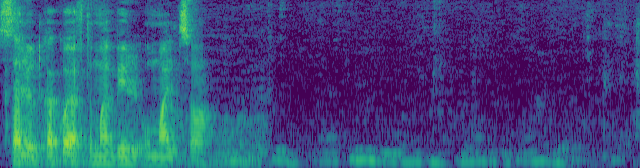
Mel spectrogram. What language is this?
Russian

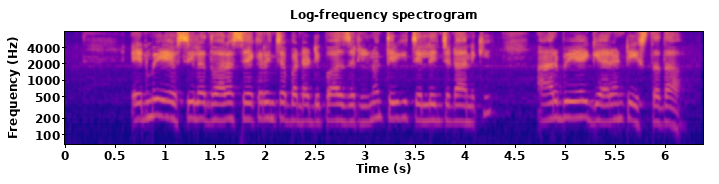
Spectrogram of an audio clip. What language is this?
Telugu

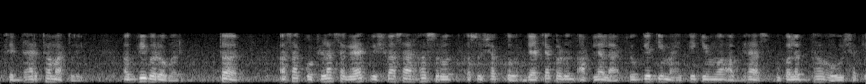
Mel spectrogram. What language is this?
Marathi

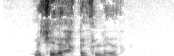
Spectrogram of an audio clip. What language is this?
Kabyle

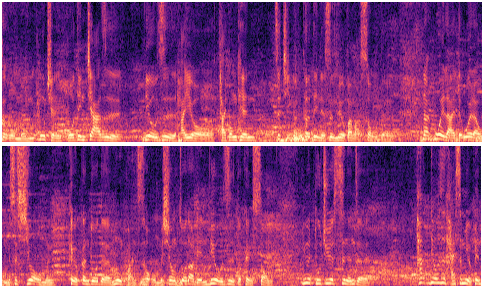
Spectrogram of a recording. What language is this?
Chinese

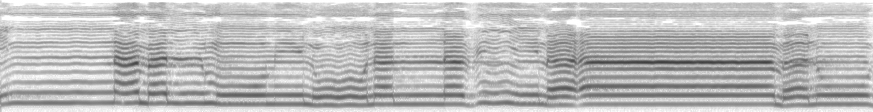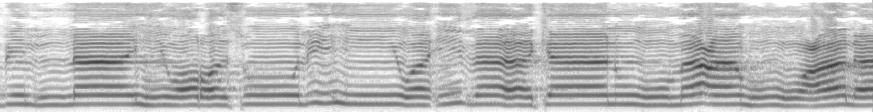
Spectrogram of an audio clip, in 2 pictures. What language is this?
Arabic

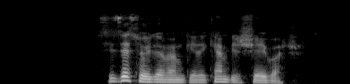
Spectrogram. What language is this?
Turkish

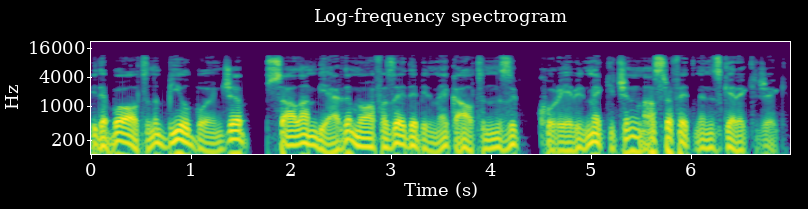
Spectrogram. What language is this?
Turkish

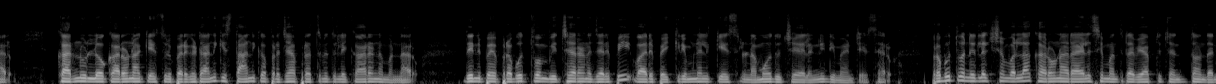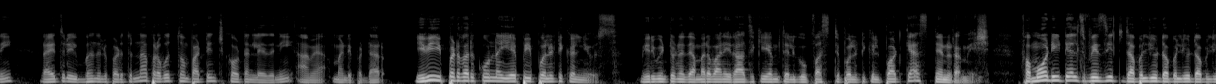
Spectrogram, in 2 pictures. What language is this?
Telugu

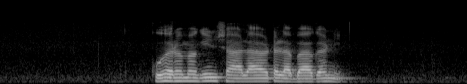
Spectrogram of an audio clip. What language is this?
Sinhala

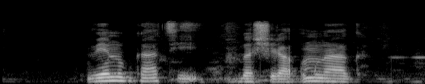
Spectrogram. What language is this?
Kinyarwanda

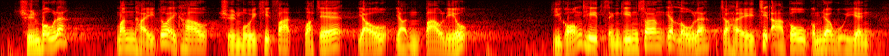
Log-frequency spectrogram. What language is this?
Cantonese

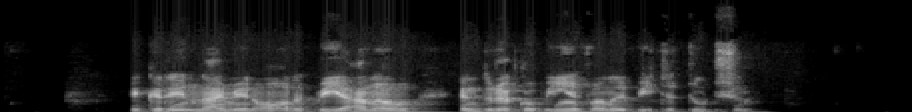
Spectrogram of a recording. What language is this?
Western Frisian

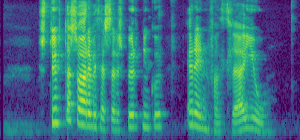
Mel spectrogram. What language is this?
Icelandic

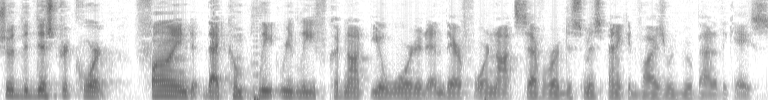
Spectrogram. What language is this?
English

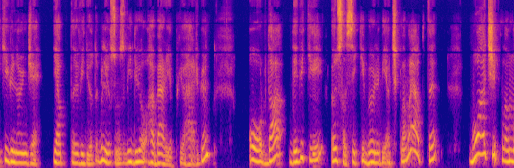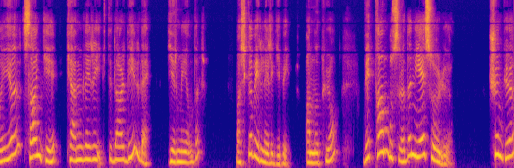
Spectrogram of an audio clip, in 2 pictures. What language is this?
Turkish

